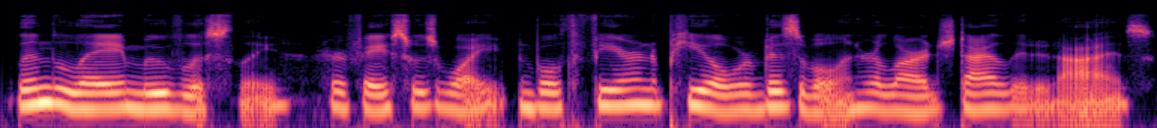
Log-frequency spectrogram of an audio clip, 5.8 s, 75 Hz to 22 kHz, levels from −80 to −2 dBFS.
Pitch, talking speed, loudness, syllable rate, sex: 185 Hz, 195 wpm, -17 LUFS, 5.7 syllables/s, female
